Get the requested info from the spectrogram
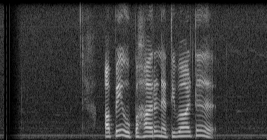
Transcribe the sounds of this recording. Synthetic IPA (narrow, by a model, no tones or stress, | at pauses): apeːupəɦaːɾənæt̪iʋaːʈə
